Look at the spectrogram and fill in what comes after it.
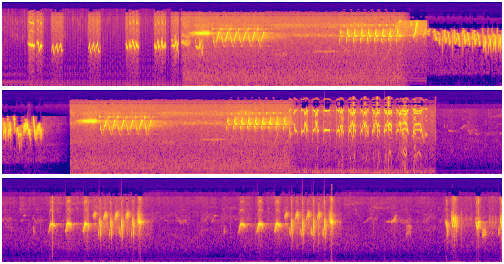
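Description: Small songbirds chirping and singing in repeated, fast-trilled phrases, over a steady hiss until a little past halfway, then in short separate phrases a few seconds apart.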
